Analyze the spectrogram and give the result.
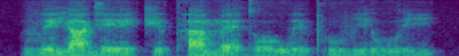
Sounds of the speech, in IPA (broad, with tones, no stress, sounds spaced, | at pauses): v e˦ j a˦ ɡ eː˨ t͡ʃ ɪ˨ pʰ a˦ m ɛ˨ d oː˨ w ɪ˨ pʰ u˦ v i˨ ɾ uː˨ ɾ i˦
